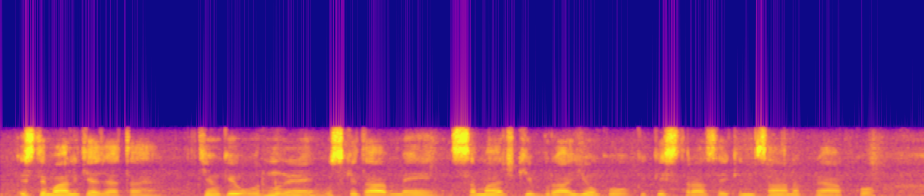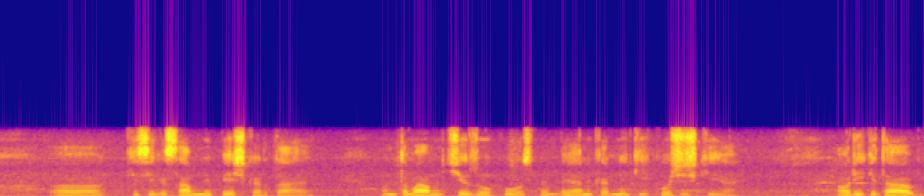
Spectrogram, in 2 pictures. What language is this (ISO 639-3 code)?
urd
